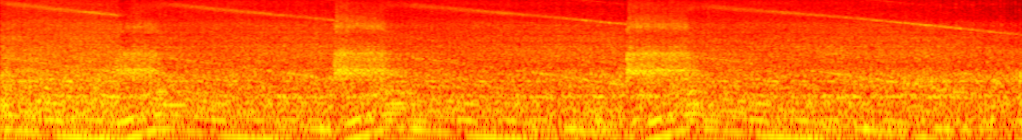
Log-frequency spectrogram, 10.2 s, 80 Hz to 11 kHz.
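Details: 1974 Kenworth W900A, Cummins NTA420 diesel, idling inside a building after three years sitting: even, steady idle with a few short throttle blips and bursts of air hiss; runs smooth. Normal diesel idle.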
